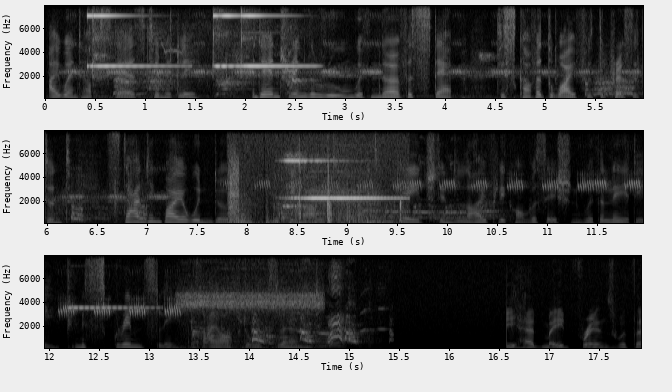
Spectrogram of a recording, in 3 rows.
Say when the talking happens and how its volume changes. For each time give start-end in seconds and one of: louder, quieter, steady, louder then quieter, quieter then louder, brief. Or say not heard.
0.0-14.8 quieter
16.6-17.8 brief.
